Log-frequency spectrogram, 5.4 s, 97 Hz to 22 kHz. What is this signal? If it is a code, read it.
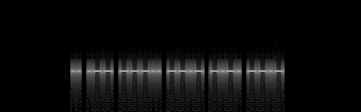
Morse code, heard as a keyed tone, about 31 wpm, 700 Hz. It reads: IW8QCQ
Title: DXCC-100 Call Signs - 6 Characters - Repeated 3x - 30wpm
